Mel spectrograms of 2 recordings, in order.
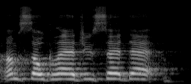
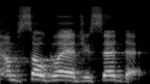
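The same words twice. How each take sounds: First: Higher, slow and pleased; glad agreeing tone. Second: Said in the usual way. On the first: Shown as a demonstration. Salesman to customer, slowly and gladly agreeing. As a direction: sound truly glad they objected. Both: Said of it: "you gotta be like".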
